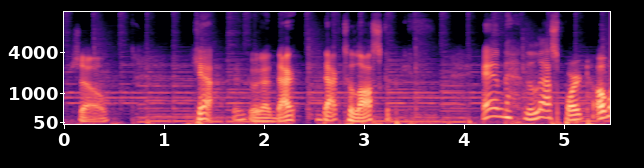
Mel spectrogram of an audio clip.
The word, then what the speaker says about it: dactyloscopy: And it is dactyloscopy. I'm smiling because I kind of doubted myself if I pronounced that right.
